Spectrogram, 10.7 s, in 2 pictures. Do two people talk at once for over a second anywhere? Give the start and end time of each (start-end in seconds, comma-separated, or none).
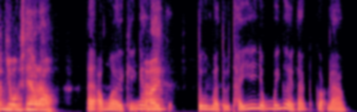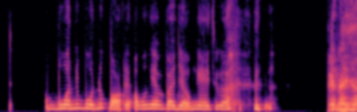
none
